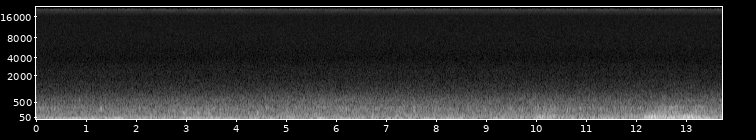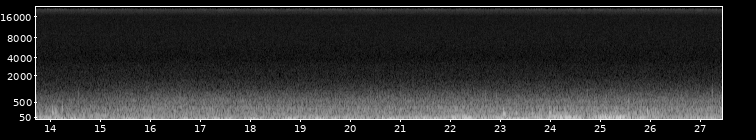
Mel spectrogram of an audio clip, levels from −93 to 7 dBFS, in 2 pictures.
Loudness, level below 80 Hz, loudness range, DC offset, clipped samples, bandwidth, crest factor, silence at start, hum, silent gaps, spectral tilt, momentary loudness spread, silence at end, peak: -35 LUFS; -32 dBFS; 10 LU; under 0.1%; under 0.1%; over 20 kHz; 18 dB; 0 s; none; none; -9 dB/octave; 13 LU; 0 s; -10 dBFS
